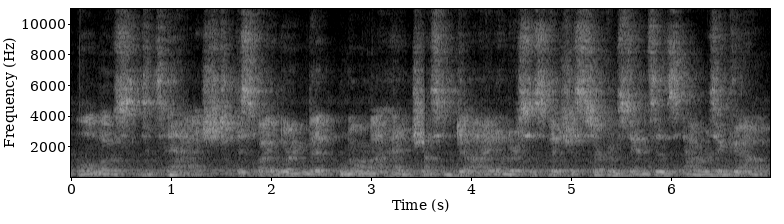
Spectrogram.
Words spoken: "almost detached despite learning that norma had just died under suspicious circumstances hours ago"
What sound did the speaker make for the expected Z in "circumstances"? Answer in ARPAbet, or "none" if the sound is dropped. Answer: Z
